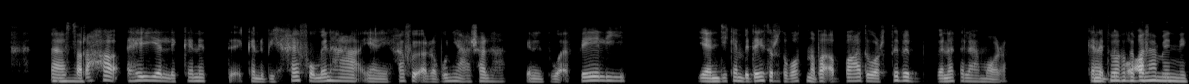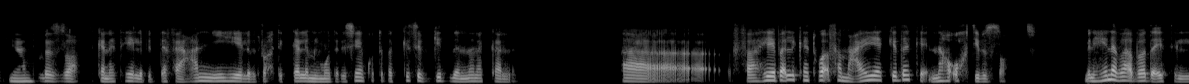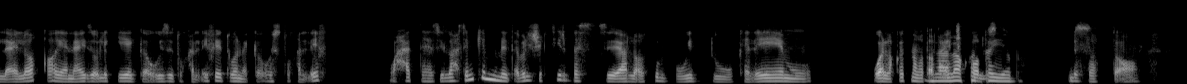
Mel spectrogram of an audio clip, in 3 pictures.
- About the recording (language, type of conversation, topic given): Arabic, podcast, إيه الحاجات اللي بتقوّي الروابط بين الجيران؟
- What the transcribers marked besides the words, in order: none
